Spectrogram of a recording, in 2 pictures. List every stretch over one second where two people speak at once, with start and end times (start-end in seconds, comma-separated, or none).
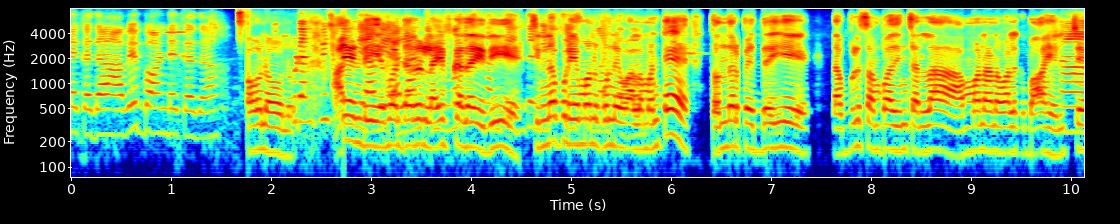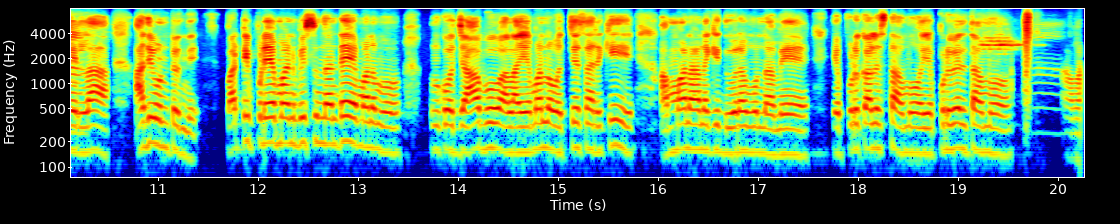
3.3-5.7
